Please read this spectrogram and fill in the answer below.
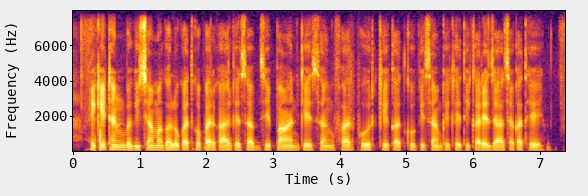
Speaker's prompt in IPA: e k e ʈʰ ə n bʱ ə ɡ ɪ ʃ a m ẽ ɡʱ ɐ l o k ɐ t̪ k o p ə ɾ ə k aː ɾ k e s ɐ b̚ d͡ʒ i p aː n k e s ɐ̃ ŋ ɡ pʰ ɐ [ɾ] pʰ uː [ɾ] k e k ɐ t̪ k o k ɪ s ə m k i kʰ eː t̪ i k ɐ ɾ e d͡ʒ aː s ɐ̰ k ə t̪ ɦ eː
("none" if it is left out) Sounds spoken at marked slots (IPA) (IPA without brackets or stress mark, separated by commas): ɾ, ɾ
